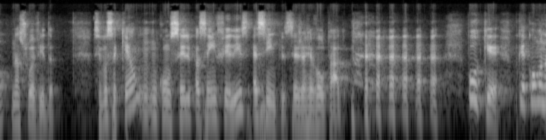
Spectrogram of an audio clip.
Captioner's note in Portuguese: risos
